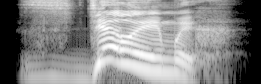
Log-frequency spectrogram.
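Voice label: battlecry, Russian; "Сделаем их!"; Scout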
